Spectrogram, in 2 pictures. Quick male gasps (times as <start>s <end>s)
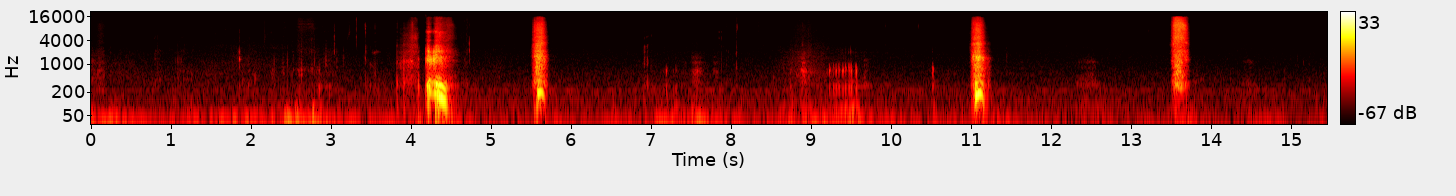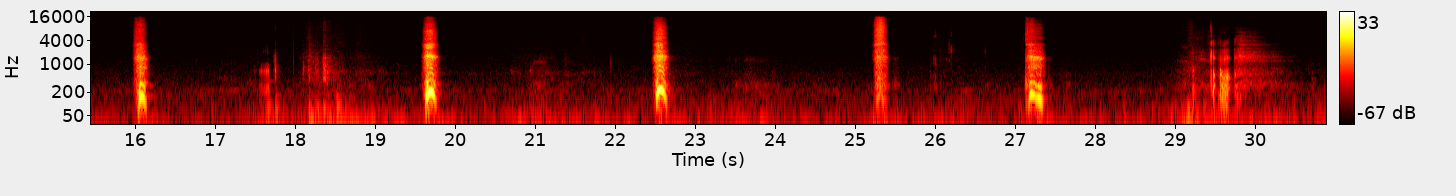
29.2s 30.4s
